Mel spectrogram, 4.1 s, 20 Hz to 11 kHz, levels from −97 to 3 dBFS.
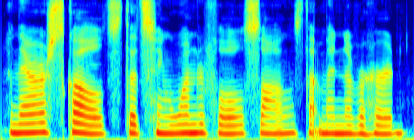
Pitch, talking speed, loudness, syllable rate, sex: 195 Hz, 175 wpm, -17 LUFS, 4.3 syllables/s, female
